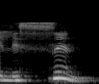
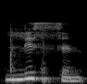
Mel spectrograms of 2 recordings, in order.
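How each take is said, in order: First: "listen" as lis-SEN, weight on the end; wrongly stressed last syllable. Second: "Listen" as LIS-en, weak last syllable; stress on first syllable. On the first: Teacher showing what was not said, "listen" wrongly stressed on SEN. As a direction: punch the second syllable of "listen". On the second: Teacher showing correct stress, "Listen" stressed on first syllable. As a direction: hit the start of "Listen", let the end drop. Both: Shown as a demonstration. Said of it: "I did not say listen".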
